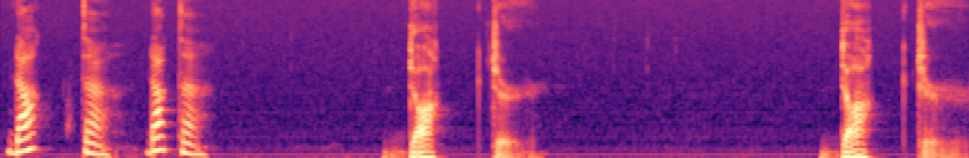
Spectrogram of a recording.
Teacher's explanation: Doctor là bác sĩ y khoa. Mình nhấn âm đầu tiên.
